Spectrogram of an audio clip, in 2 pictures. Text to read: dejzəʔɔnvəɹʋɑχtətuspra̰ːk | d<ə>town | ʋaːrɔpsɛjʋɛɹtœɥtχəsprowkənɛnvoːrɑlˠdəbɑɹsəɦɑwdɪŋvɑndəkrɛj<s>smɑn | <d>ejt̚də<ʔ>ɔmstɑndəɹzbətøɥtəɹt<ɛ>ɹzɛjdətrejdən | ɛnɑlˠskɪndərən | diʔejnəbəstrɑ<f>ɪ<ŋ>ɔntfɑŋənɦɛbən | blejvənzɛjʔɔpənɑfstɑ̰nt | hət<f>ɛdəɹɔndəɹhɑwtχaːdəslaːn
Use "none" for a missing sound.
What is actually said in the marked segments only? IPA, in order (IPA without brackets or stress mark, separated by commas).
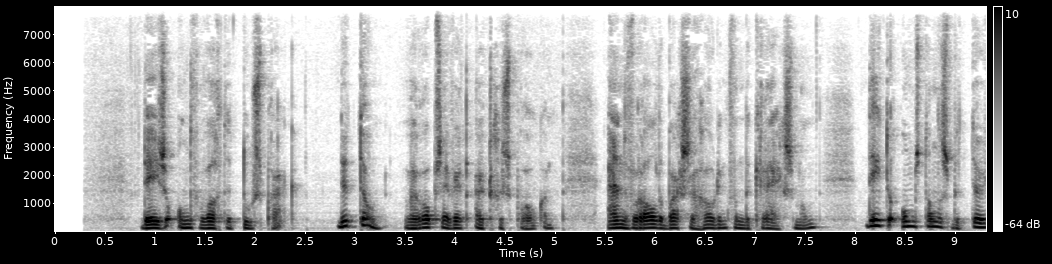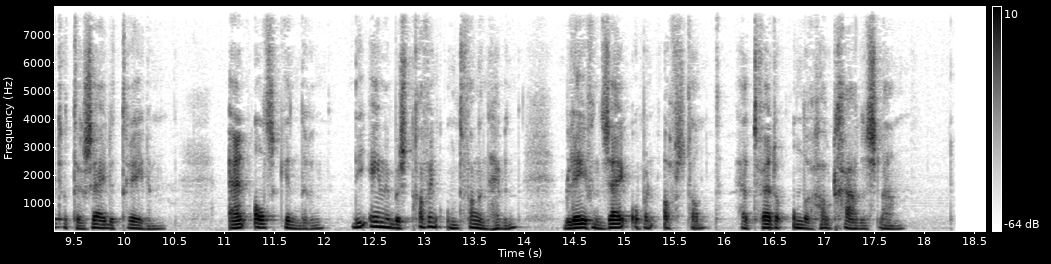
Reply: ə, χ, d, ʔ, ɛ, f, ŋ, f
